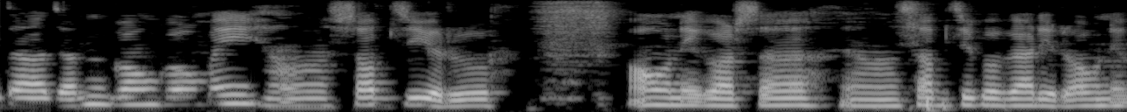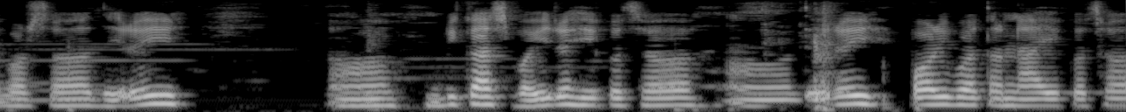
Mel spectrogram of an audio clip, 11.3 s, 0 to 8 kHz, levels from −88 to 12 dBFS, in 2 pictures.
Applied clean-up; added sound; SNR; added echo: classical method Wiener filter.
